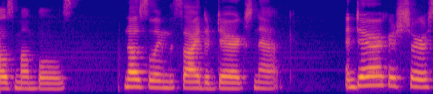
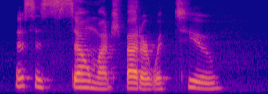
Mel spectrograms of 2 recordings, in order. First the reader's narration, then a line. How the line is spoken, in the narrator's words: Styles mumbles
